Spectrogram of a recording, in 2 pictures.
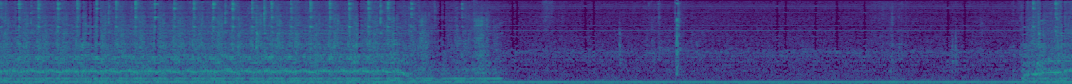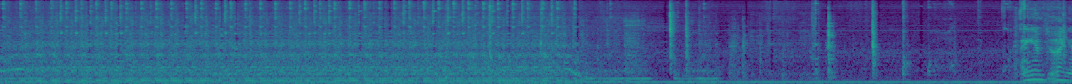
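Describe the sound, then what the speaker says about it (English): A home sewing machine back-stitches throw-size quilt blocks, a fast steady mechanical whir that runs, pauses for several seconds, then runs again, close by over a low constant hum. "I am doing a back stitch at the beginning and end of these blocks"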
